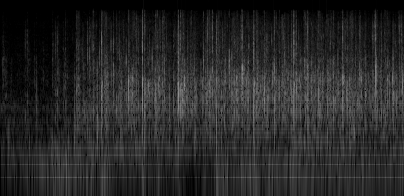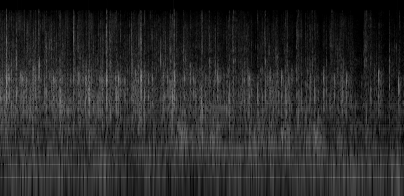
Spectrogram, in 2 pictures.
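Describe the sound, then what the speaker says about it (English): Sustained applause from an audience at a Veterans Day ceremony, a steady dense wash of clapping that fills the whole stretch at moderate loudness. "I'd just like to give you a round of applause now"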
